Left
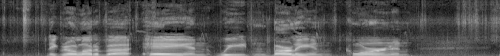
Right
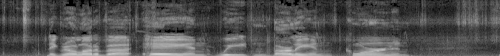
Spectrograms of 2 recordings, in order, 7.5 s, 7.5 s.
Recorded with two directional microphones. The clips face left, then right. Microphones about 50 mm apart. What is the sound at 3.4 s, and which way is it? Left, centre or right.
A man's voice, left.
